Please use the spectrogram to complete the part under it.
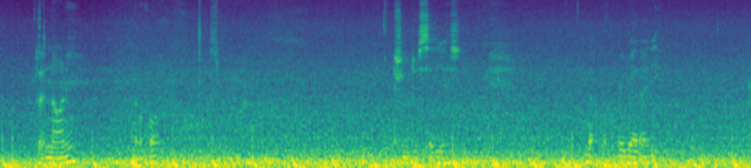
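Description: A man asks questions in a calm voice, close by.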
